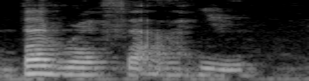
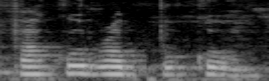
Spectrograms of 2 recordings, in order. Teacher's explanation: Jadi apabila kita sebut idgham al-mutaqarribain, kita tengok pada contoh huruf lam mati bertemu dengan ra berbaris, barrafa'ahu. Jadi lam tu terus hilang dan huruf ra tu akan masuk ke dalam huruf lam.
